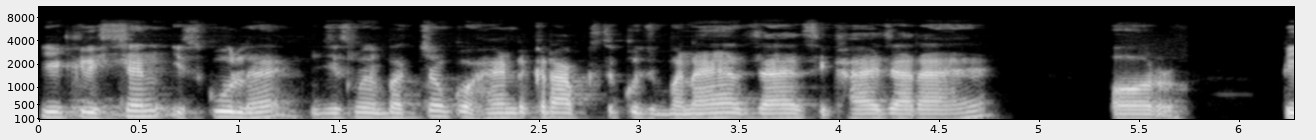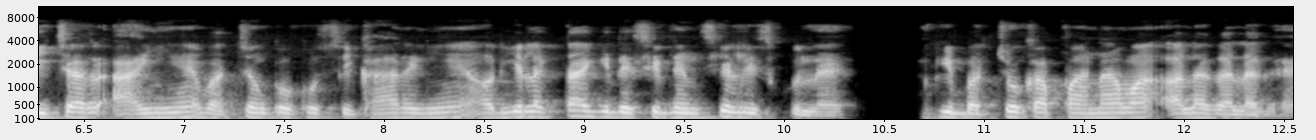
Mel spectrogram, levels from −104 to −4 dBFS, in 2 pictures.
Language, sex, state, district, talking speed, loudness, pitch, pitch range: Hindi, male, Bihar, Purnia, 200 wpm, -18 LUFS, 130 Hz, 125-145 Hz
